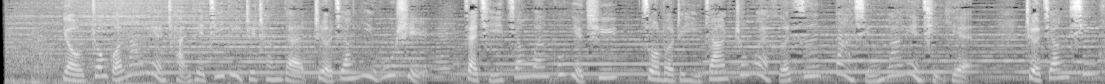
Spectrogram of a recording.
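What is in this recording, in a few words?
chinese female voiceover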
